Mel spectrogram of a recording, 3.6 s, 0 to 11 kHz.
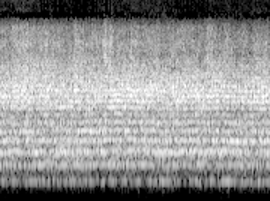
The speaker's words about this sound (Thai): เสียงโทนต่ำของบูเซล่าอุปกรณ์เชียร์กีฬาที่ใช้ระหว่างการแข่งขันฟุตบอลโลกที่แอฟริกาใต้เมื่อปี2010กลายเป็นฝันร้ายของหลายคนในแบบที่เรียกได้ว่าลืมกันไม่ลงเลยทีเดียวครับ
